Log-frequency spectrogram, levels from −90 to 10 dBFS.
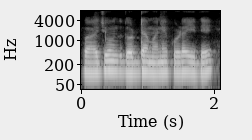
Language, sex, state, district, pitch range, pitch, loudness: Kannada, male, Karnataka, Bidar, 115-125 Hz, 120 Hz, -16 LUFS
